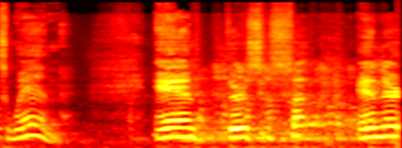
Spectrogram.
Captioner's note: laughter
